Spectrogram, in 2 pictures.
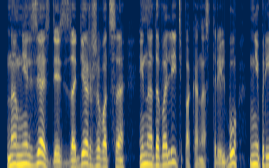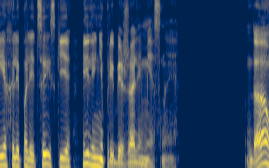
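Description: A man with a medium-pitched voice narrates an audiobook in an expressive storytelling style. It's scripted narration with clean studio sound and no room sound.

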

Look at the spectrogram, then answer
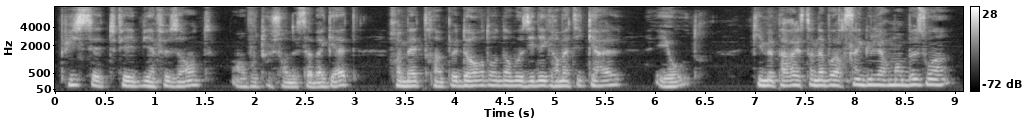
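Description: A man's voice: medium pitch, steady tone, normal speed, warm tone, slightly rough, pitched above the performer's own voice, close to an everyday voice. A man voicing a witty, ill-mannered young woman who teases in a mock-formal, ironic way, in an audiobook. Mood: teasing. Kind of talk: audiobook character voice.

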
